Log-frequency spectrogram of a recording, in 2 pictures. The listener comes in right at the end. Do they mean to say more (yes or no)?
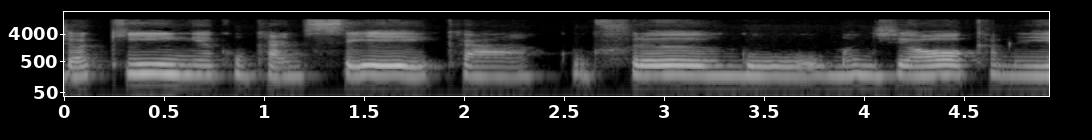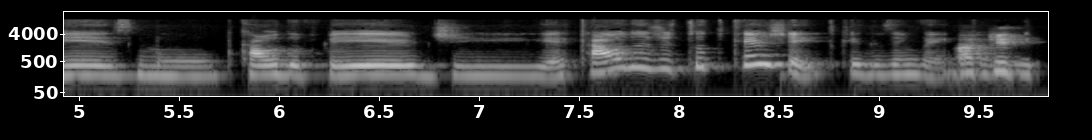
yes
